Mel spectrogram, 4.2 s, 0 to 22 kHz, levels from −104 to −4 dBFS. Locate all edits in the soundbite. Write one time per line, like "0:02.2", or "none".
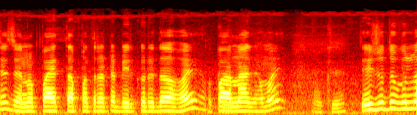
none

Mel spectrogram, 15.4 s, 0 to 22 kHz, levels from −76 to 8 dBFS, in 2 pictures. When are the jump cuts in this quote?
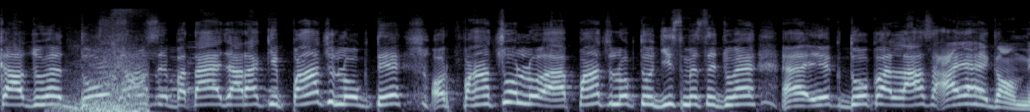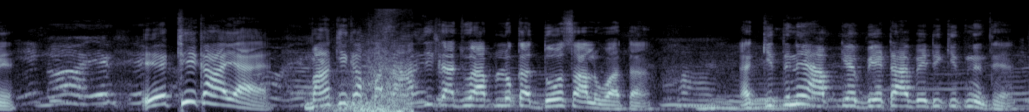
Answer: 0:01.0
0:10.7

